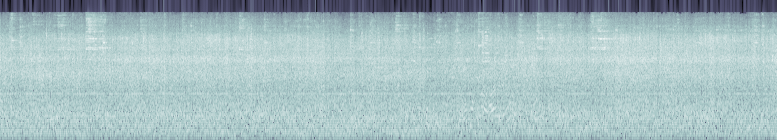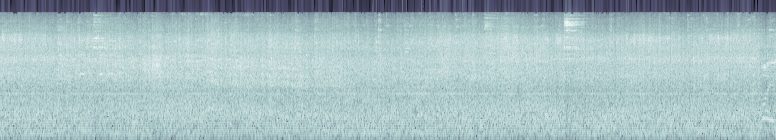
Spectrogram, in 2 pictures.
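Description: A freight train's covered hopper cars rolling past, loud and steady, with steel wheels running over the rails. A thin, steady high-pitched tone sits over the rolling noise.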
